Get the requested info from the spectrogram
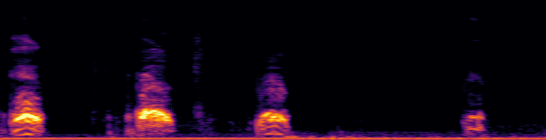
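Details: A female English Cocker Spaniel puppy gives harsh, honking coughs about one a second, a symptom of kennel cough, from which she has since recovered.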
